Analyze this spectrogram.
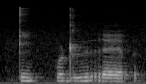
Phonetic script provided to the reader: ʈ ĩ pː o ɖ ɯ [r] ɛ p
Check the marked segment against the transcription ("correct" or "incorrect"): correct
